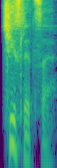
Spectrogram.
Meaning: 1. to be recorded 2. to be listed 3. to number (an amount) 4. to be regarded as 5. to be attributed to 6. passive of чи́слить (číslitʹ)
- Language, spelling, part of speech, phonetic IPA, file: Russian, числиться, verb, [ˈt͡ɕis⁽ʲ⁾lʲɪt͡sə], Ru-числиться.ogg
